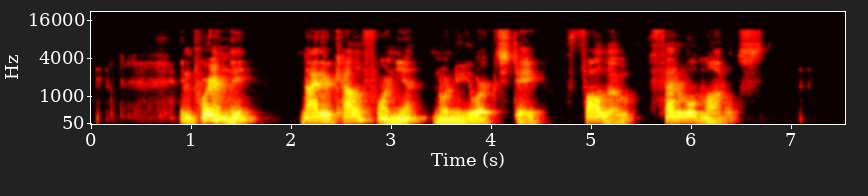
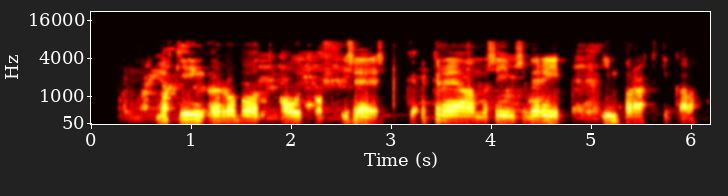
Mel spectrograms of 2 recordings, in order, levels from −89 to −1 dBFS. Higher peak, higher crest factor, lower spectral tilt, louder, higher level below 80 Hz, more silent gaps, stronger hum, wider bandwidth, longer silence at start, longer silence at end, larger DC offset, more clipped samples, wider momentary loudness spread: about the same, -2 dBFS vs -2 dBFS; about the same, 18 dB vs 14 dB; first, -6.5 dB/octave vs -5 dB/octave; second, -19 LUFS vs -15 LUFS; about the same, -58 dBFS vs -58 dBFS; neither; neither; first, 11.5 kHz vs 7.6 kHz; first, 0.9 s vs 0.5 s; first, 0.85 s vs 0.2 s; neither; neither; first, 16 LU vs 11 LU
